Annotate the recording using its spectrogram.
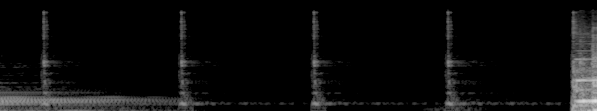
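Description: A clock ticking faintly, one sharp tick about every second, four ticks in all. The last notes of music die away during the first second.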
